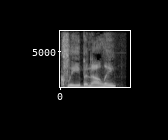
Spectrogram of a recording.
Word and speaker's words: Klee Benally: I want to ask you guys about Klee Benali. Am I saying his name correctly? – Yep.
